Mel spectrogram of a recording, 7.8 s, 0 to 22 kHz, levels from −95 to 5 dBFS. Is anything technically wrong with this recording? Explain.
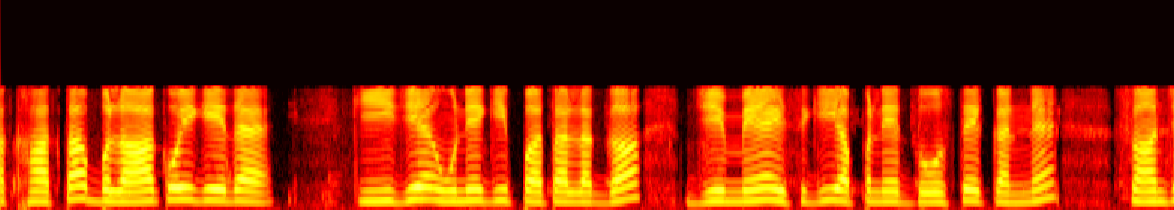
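Yes, there is an echo leak. At 0.06–0.41, 1.91–2.23, 6.07–6.11, 7.04–7.08 and 7.47–7.8 s, a faint copy of the speech, roughly 30 to 40 dB down, trails it by a constant 409 ms. This is likely a far-end loudspeaker echo that the canceller missed. Unlike reverb, it is a separate repeat rather than a smooth tail.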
